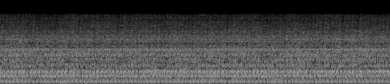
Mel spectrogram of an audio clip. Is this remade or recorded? recorded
